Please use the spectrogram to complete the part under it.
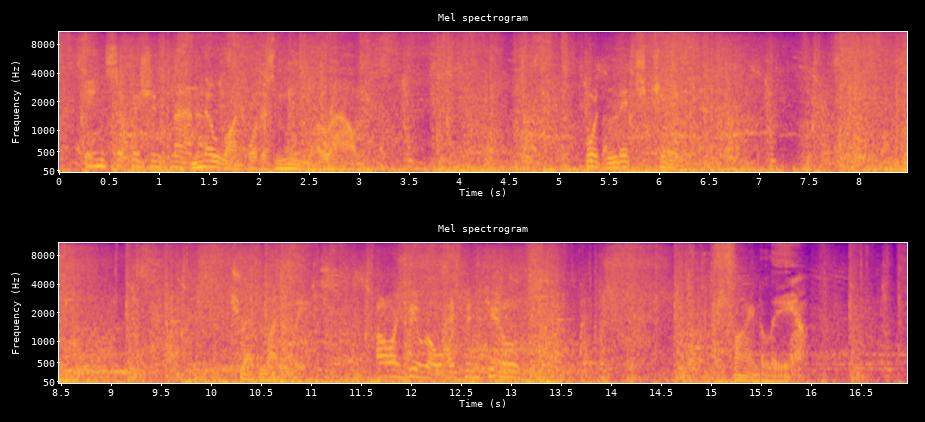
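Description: Magic spells crackle and burst in a busy battle.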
